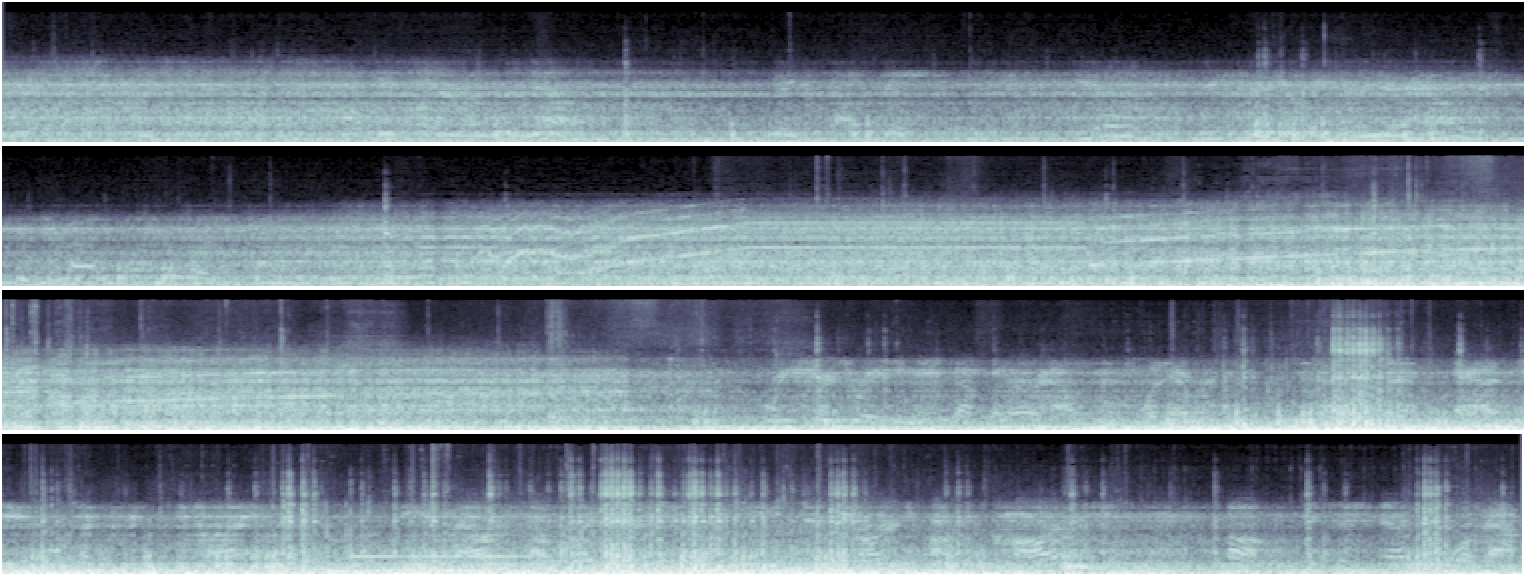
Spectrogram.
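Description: Car driving noise heard inside the cabin: engine and tyre rumble that builds up about halfway through as the car picks up speed. A few brief rising tones sound a little before that, and faint talk plays underneath.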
